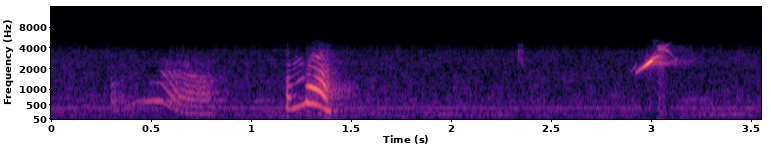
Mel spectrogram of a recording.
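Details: Pet parrot vocalizing while singing with people. Three brief sounds are heard: a falling warble, a sharp rising-and-falling squawk and a short high squeak, separated by quiet pauses.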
